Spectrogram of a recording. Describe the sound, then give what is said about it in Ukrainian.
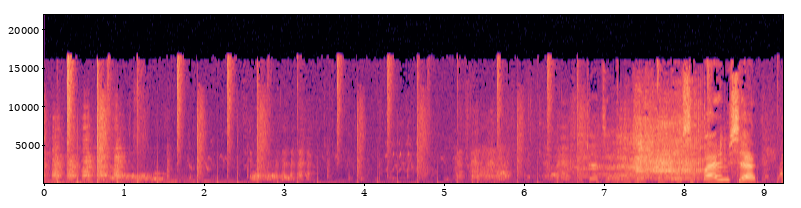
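Farmyard geese and ducks calling in a busy, overlapping chorus of honks and quacks as their enclosure is opened for feeding and watering, with a louder, drawn-out honk near the end and voices mixed in underneath. “тогда мы идем открывать чудочку и гусей.”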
